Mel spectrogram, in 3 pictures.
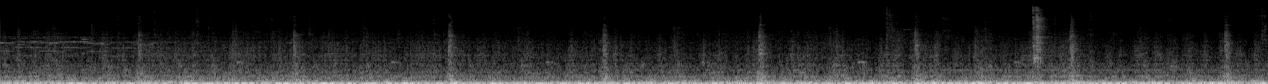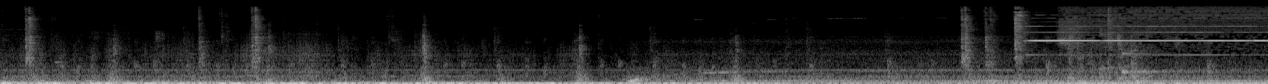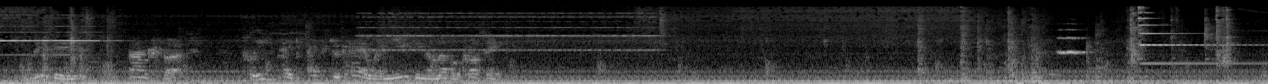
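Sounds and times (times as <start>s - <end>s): train slowing whine: 0.0s - 5.4s, 19.1s - 38.0s
train wheels clicking over rail joints: 1.3s - 25.0s
high electronic door warning tone: 22.5s - 27.2s, 27.9s - 32.2s.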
